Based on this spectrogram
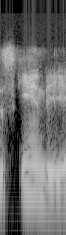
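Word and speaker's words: Scandy: But there have been so many, like, I would say prior to Polycam, the big one was Scandi or S Candy. Mm-hmm. I don't know what the hell people call it, to be honest. – I pronounce it Scandi.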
